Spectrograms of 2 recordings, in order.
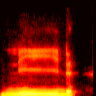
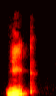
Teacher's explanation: called allophonic lengthening in linguistics but what it means is that if a word ends in a voiced consonant right this is kind of consonant that has a draw sound it's a vibrated sound like need it will make the vowel quite long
